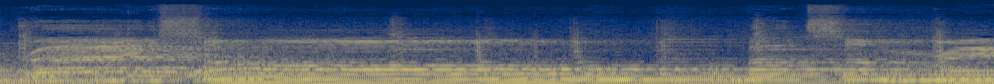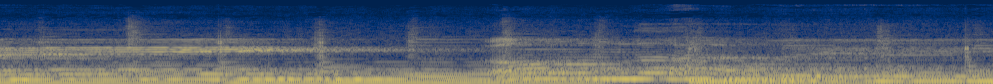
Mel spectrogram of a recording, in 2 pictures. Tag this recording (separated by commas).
Music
